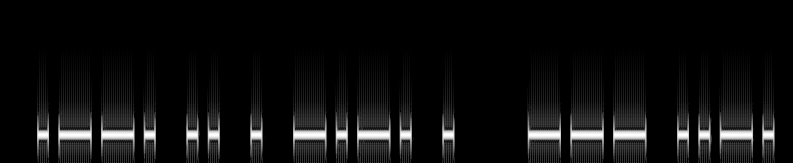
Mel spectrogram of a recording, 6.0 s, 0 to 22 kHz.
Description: Morse code, heard as a keyed tone, about 16 wpm, 700 Hz. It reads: PIECE OF
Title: Sentences from Top 1000 Words - Review Part 2 - 15wpm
